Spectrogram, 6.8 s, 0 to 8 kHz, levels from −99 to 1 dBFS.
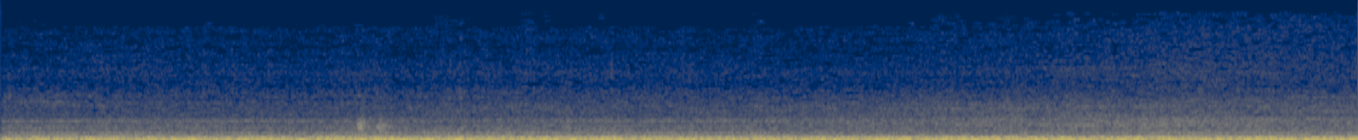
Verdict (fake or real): real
